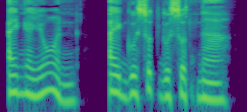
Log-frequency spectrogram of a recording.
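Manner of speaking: usual speaking voice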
